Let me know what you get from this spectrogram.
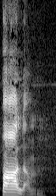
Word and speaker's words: paalam: In Filipino, we do not combine double vowels. Each vowel is pronounced separately. So it's paalam, not paalam.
